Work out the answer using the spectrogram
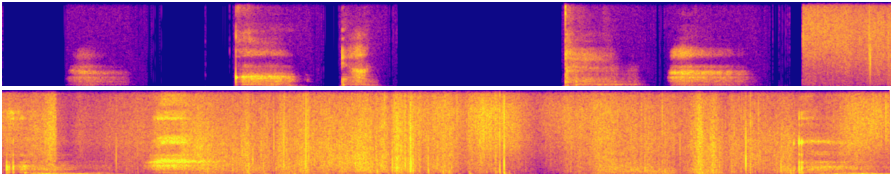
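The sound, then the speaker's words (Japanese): Gentle cleaning with a light, tickling touch: a few soft, breathy puffs, then a dense, continuous scratchy rustle that fills the second half, quiet overall. “軽くくすぐるくらいの力で、お掃除していきます。”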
